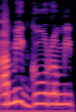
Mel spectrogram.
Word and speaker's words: amigurumi: Hindi ko kasi mabigkas ito kasi ba ito yung cruso yung paggawa. Anong tawag talaga dito? Um amigurumi po ang tawag sa pagco-crochet ng dal.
